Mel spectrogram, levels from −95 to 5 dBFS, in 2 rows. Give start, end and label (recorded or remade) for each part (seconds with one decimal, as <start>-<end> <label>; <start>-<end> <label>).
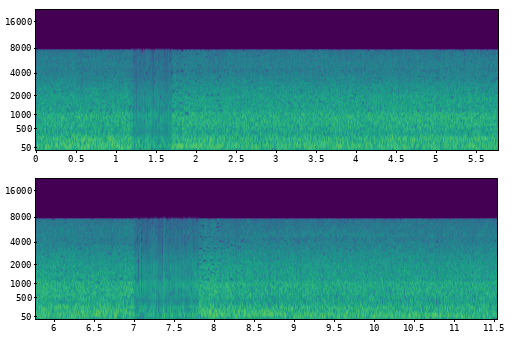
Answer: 0.0-1.2 recorded; 1.2-1.7 remade; 1.7-7.0 recorded; 7.0-7.8 remade; 7.8-11.5 recorded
